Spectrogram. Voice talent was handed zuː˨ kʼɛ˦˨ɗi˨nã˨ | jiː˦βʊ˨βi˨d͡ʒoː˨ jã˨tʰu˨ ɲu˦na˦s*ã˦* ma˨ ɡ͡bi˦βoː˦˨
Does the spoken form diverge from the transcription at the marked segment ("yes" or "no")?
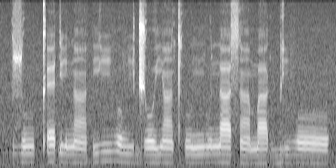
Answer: yes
